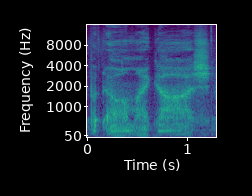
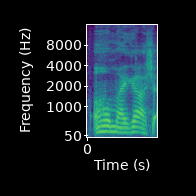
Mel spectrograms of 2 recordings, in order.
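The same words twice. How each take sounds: First: Breathy whispered oh my gosh, drawn out; exasperated whisper. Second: Said in the usual way. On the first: Real, not acted. Remembering the one-sided friendship, a hushed exasperated whisper.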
